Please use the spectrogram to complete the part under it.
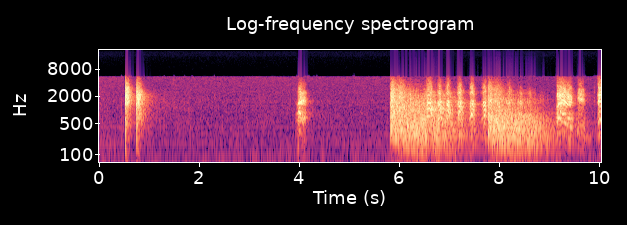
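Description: Revolver shots ring out in a 1933 film scene, first two sharp reports close together, then a lone shot, followed by a loud burst of rapid firing and a final cluster of shots.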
